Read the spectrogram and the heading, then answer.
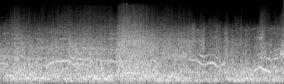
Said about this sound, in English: She points her staff at the soldiers who tumble downstairs with purple lightning fizzing all over their bodies.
